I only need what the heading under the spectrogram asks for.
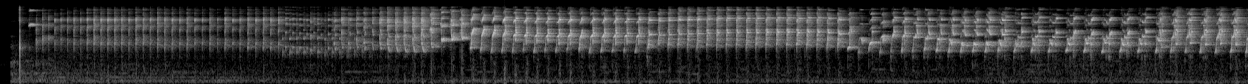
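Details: Long ngekek chattering from a lovebird meant to make other lovebirds respond, a shrill rattling stream that rises in loudness after a few seconds and continues unbroken.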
